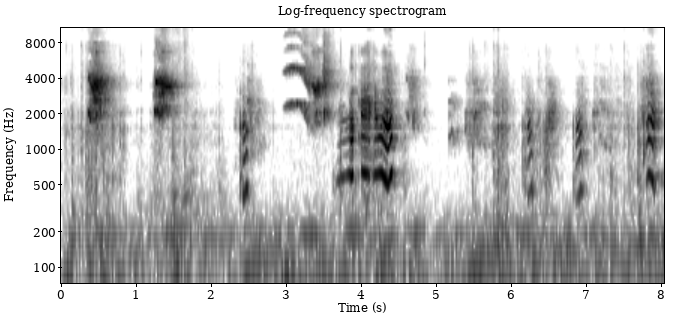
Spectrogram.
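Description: Pet parrot calling: two harsh squawks in the first second and a half, then warbling whistled calls and a run of short rising chirps.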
